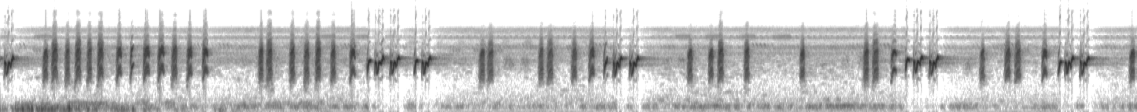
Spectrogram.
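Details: Sooty-headed bulbul in a natural-sound lure recording, calling insistently to draw in a rival: rapid series of sharp, bright chirps in quick bursts, broken by short bubbly warbled phrases every few seconds, with faint low rumbling early on.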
